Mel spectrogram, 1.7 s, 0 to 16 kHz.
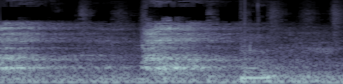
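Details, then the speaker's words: Voluntary huff cough demonstrated for clearing phlegm, done sitting and leaning forward on a pillow after 4–5 breaths with a final breath held 1–2 seconds: two forceful, breathy, voiced cough bursts. "Kemudian ditarikkan nafas yang terakhir ditahan selama 1 sampai 2 detik seperti ini. Setelah itu batukkan dengan kuat dengan suara."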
